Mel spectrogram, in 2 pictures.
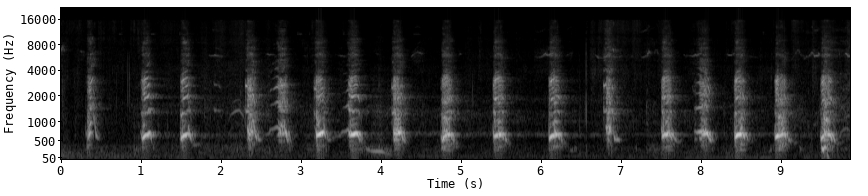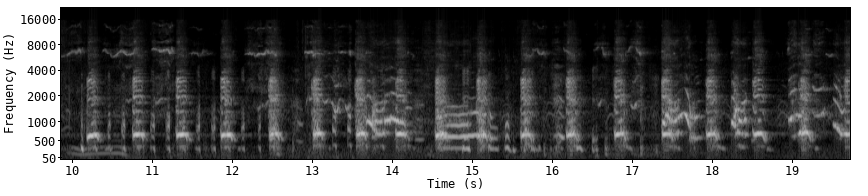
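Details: Beagle barking on Amami Oshima, Japan, during a visit to newborn beagle puppies, nieces of the dog Gonta: sharp barks repeated almost twice a second, fairly steady, then looser and more overlapping toward the end.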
